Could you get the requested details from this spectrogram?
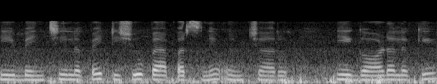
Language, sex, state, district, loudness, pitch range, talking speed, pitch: Telugu, female, Andhra Pradesh, Srikakulam, -17 LUFS, 215-230 Hz, 135 wpm, 220 Hz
